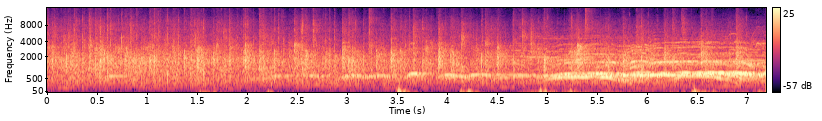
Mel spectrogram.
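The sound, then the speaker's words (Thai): Sustained applause from a live audience at a stand-up comedy show welcoming a comedian, dense clapping with some cheering and voices mixed in, swelling louder toward the end. “ขอเสียงปรบมือดังๆต้อนรับ”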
